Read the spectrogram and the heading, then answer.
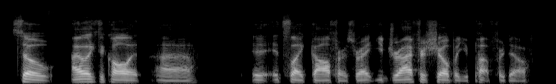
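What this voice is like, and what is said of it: Rhode Island accent. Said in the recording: “my Rhode Island accent's coming in there. So it's chunker, not chunka, but sorry for the accent.”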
